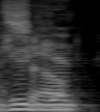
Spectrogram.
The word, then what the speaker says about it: Judi Dench: Is that how you say her name? Dame Judi Dench. – Ugh, eye rolly, yes.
